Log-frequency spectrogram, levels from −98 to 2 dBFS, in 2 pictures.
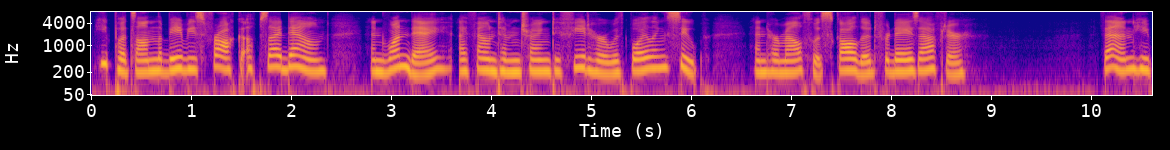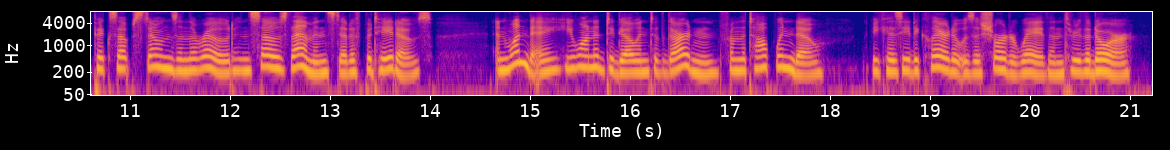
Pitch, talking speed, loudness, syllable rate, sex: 220 Hz, 195 wpm, -18 LUFS, 5.1 syllables/s, female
